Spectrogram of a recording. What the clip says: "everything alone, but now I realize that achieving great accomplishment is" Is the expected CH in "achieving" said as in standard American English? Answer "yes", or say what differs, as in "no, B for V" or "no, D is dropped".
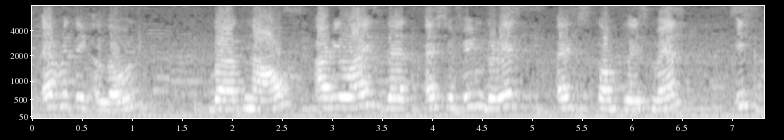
no, S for CH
